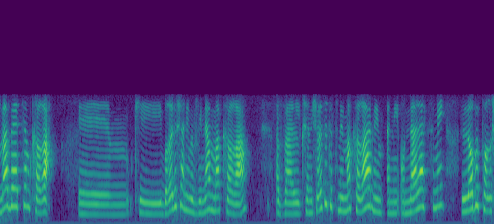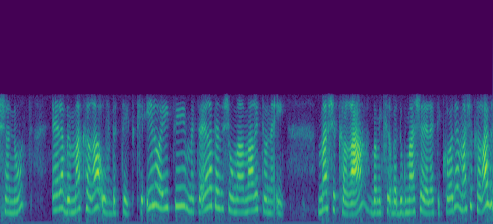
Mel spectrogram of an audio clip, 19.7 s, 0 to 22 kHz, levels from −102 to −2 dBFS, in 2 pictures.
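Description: A steady, smooth hiss takes the place of the real background in brief patches, switching in and out at 1.26 to 1.58 s, 5.14 to 5.24 s, 5.44 to 5.52 s and 10.92 to 10.94 s. This is AMR comfort noise. The phone judged the talker silent and stopped sending speech frames, so the receiver filled each gap with synthetic noise built from a rough description of the background. The longest patch is 320 ms, and the shortest lasts only a single 20 ms frame. The AMR narrowband coding around these patches limits the sound to a 250 to 3500 Hz line band, with the light coloration expected from 12.2 kbps mode.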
